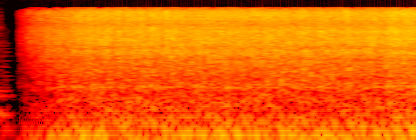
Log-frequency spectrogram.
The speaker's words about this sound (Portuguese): E o barulho de cachoeira aumentava cada vez mais.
